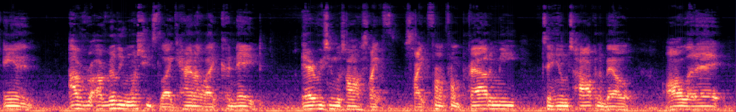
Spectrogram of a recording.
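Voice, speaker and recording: A man chatting casually in a halting, repetitive way, often leaning on the word "like". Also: mid-range voice, steady tone. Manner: halting, repetitive, heavy use of "like". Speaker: reaction show host. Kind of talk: casual chat. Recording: echoey room with clear noise.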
